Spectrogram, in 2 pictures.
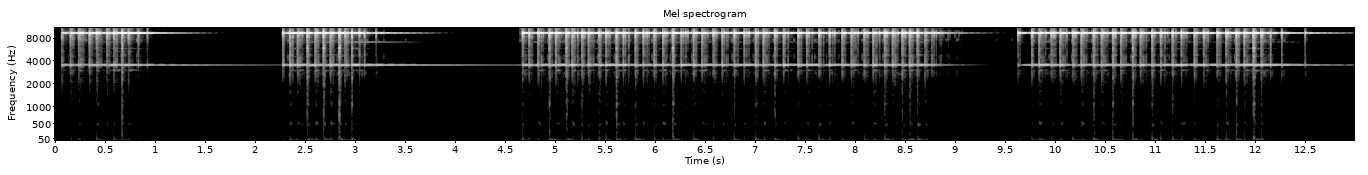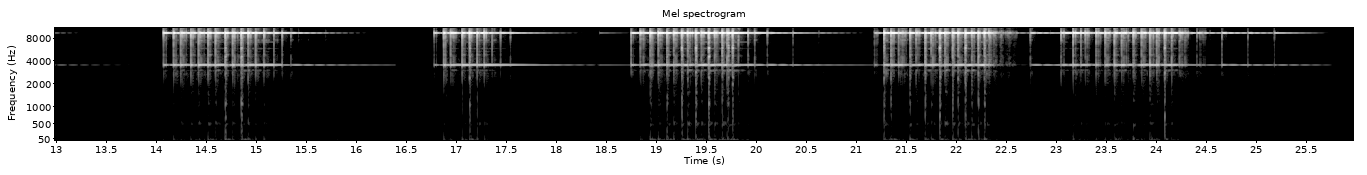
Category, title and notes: Sound effects > Objects / House appliances
BELLHand-Blue Snowball Microphone, CU Small, Metal, Ringing Nicholas Judy TDC
A small metal handbell ringing.
metal, hand, ring, bell, small, Blue-brand, handbell, Blue-Snowball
